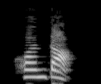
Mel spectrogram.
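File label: "宽大", Chinese; ancho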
